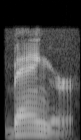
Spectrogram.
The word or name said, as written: banger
